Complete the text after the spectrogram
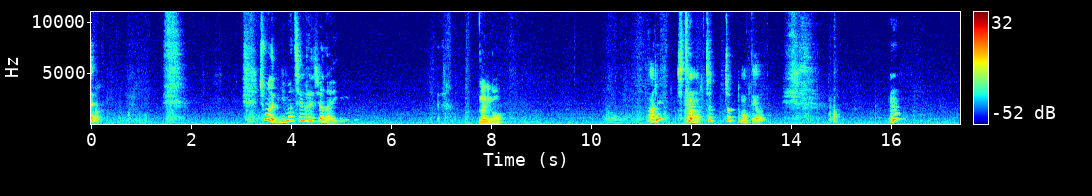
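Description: A young woman speaks nearby in a puzzled, questioning way.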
